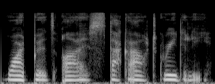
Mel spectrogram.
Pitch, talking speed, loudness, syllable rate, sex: 205 Hz, 140 wpm, -18 LUFS, 4.4 syllables/s, female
